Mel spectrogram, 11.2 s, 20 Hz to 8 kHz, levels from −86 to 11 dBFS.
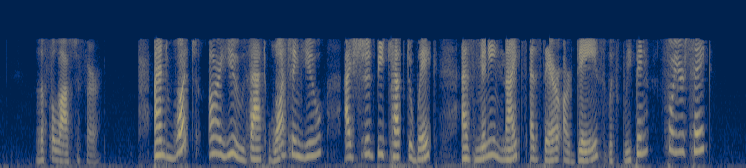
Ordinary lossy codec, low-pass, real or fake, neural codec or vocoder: AAC, 16 kbps; 7.2 kHz; fake; codec, 16 kHz, 1 kbps, X-Codec, HuBERT features, trained on LibriSpeech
